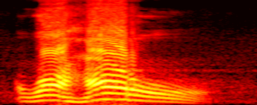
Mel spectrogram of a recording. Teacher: Diapit oleh dua yang tebal. Wa sama ra. Haknya harus tipis.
